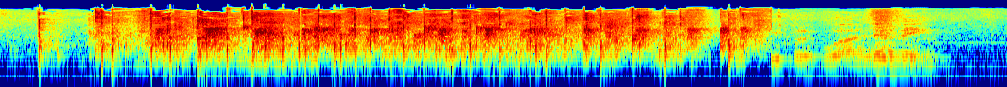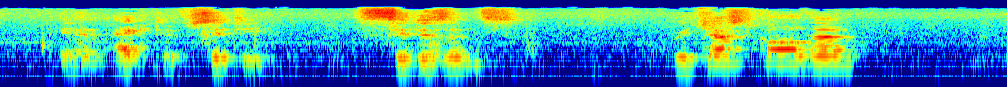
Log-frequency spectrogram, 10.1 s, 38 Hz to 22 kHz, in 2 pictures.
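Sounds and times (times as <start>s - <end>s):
audience applauding: 0.2s - 3.9s.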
